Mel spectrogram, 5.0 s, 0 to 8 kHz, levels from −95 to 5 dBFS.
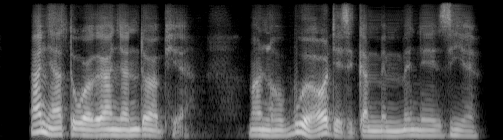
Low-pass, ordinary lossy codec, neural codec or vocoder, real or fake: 7.2 kHz; none; codec, 16 kHz, 0.7 kbps, FocalCodec; fake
